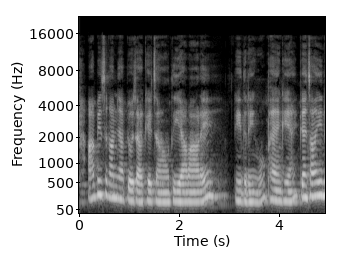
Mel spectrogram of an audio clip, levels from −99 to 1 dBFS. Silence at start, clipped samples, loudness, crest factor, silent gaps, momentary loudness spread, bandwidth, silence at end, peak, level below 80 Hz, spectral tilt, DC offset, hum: 0 s; under 0.1%; -25 LUFS; 16 dB; none; 6 LU; 16 kHz; 0 s; -8 dBFS; -72 dBFS; -5.5 dB/octave; under 0.1%; none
